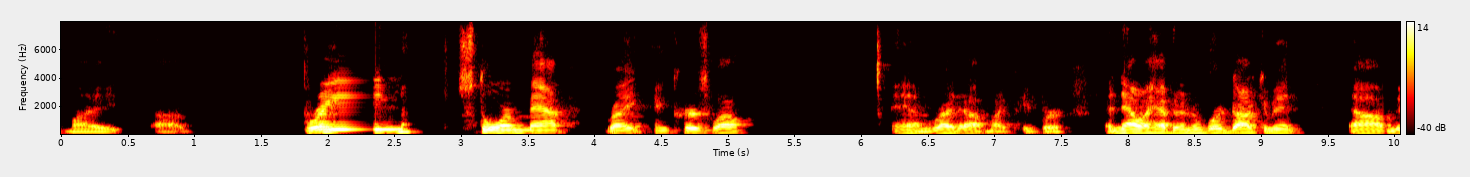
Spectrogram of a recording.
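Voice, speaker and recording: A middle-aged American man giving a casual, step-by-step software demonstration as a webinar trainer, speaking into a headset. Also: medium pitch, muffled recording. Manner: explanatory, step-by-step. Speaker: assistive technology trainer.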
